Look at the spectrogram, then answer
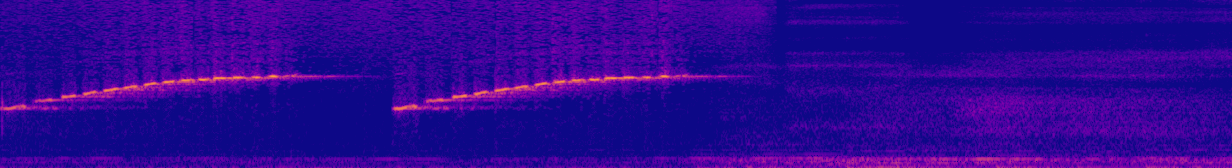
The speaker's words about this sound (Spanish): Dicen, justo después de escuchar, en algunos casos, una extraña melodía, un extraño silbido. Para los habitantes del llano, el auténtico sonido de la muerte.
